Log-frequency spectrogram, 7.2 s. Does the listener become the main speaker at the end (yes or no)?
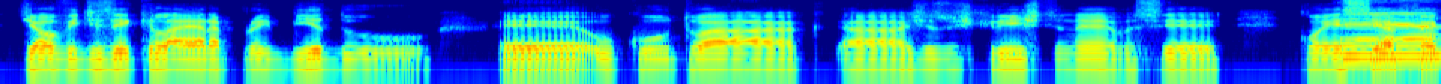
no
